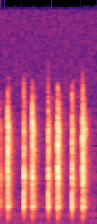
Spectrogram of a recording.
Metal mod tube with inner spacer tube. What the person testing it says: that's actually that spacer tube making contact with the top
